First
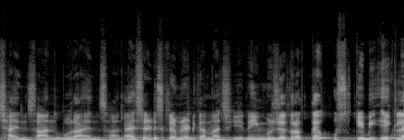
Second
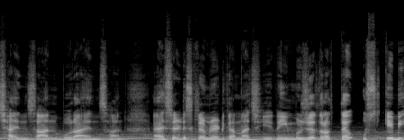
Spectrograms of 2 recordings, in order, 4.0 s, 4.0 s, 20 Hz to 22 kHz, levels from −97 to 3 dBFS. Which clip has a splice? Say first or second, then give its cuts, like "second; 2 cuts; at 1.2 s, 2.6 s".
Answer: first; 1 cut; at 1.1 s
